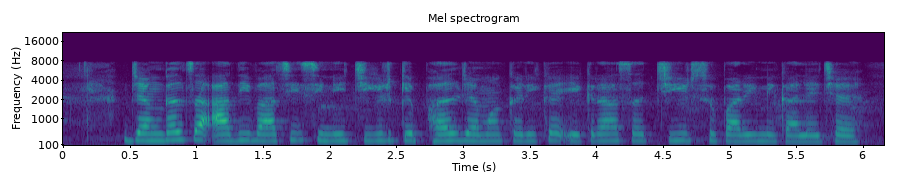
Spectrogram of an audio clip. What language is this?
Maithili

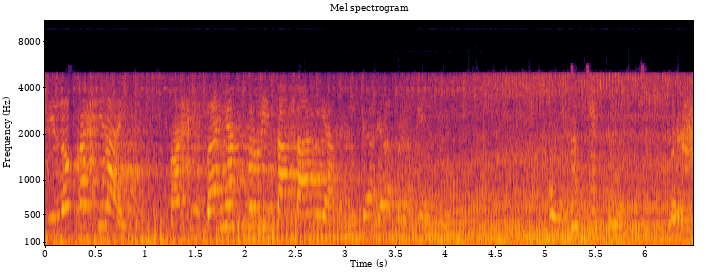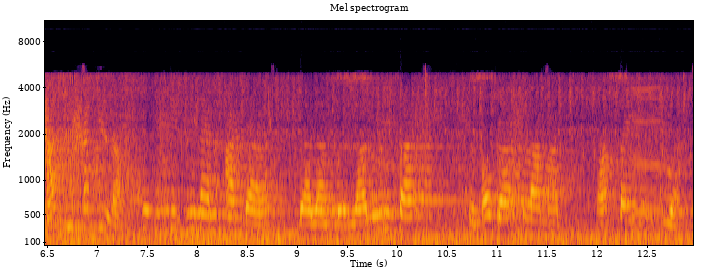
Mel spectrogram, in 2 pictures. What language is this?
Indonesian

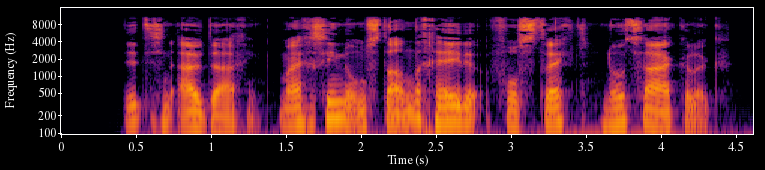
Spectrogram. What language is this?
Dutch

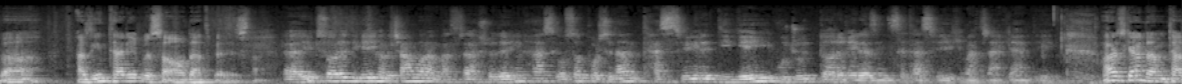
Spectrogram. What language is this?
Persian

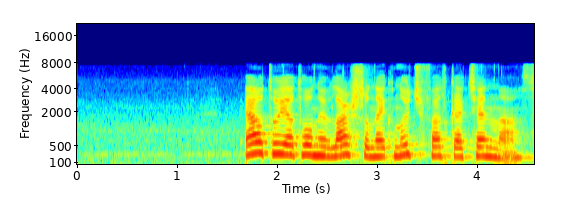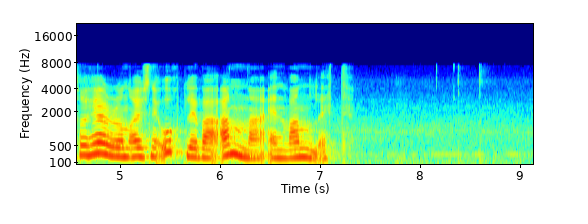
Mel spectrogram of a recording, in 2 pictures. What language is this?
Faroese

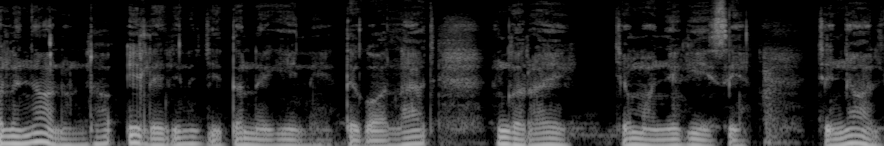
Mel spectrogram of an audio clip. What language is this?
Kalenjin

